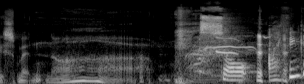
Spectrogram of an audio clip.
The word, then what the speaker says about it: Smetana: I found differing pronunciations of his name. I always referred to him as Smetana, but when I talked to a friend who's Czech, they said Smetana.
